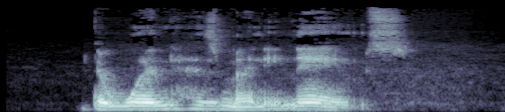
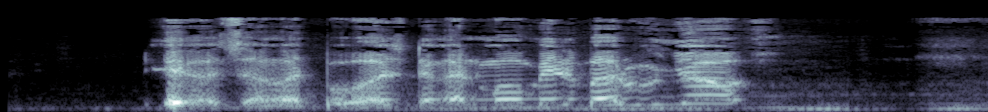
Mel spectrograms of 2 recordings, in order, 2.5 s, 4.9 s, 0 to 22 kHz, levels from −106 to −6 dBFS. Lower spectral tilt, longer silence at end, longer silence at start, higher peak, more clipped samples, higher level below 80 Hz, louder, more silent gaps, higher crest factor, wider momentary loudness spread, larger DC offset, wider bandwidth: first, -6 dB/octave vs -3.5 dB/octave; first, 0.5 s vs 0.15 s; second, 0.45 s vs 0.75 s; second, -6 dBFS vs 0 dBFS; neither; first, -62 dBFS vs -70 dBFS; about the same, -22 LUFS vs -24 LUFS; neither; second, 18 dB vs 26 dB; about the same, 15 LU vs 13 LU; neither; first, 16 kHz vs 11.5 kHz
